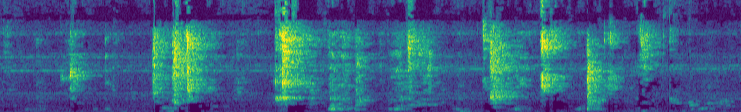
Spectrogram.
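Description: Close mouth sounds of someone chewing beef satay: irregular wet smacks and clicks, the loudest about three seconds in.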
